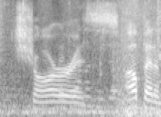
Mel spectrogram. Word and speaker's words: Chaurus: How do you pronounce that word? Sack? No. No. Those egg sacs. What is that creature called? Chaurus? Chaurus.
